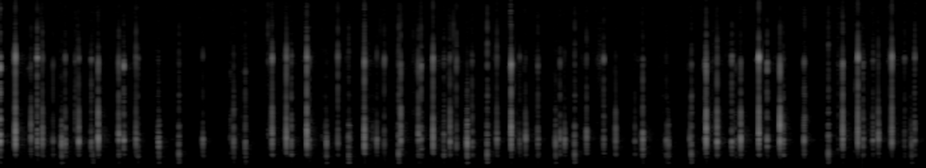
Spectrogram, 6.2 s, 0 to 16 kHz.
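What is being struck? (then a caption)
Mechanical keyboard with metal case and plastic keycaps. Two hands type steadily with their fingertips on a full-size, mint-green Cyberboard R3 mechanical keyboard with a metal case, plastic keycaps and Holy Panda switches, resting on a desk. It produces a continuous stream of crisp, bright clacks. Each keystroke is short and snappy with almost no ring.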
